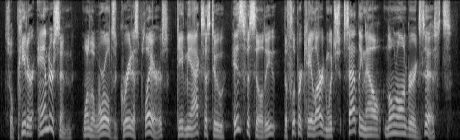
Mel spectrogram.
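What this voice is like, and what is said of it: Thick Canadian accent. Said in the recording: “I'm pretty sure I have a thick Canadian accent”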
